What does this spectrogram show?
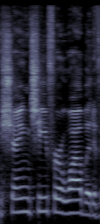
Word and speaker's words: Shang-Chi: We got an update on the production of Shang-Chi and the Legend of the Ten Rings. That's how Kevin Feige was pronouncing it. I'm going to assume that's correct. We've all been saying Shang-Chi for a while, but if it's truly Shang-Chi,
